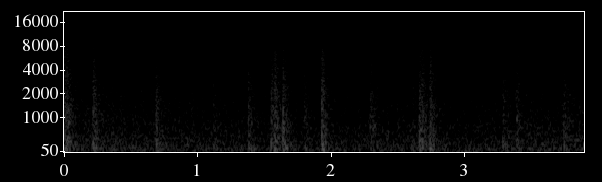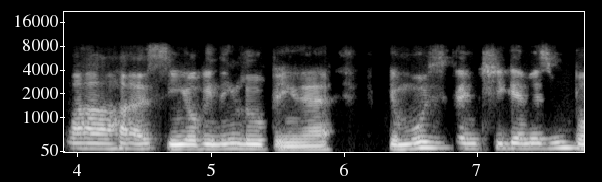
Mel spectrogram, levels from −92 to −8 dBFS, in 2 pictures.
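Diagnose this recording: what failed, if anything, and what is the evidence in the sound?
Network stage: a call audio freeze, likely from packets delayed in transit until the jitter buffer ran dry. From 2.89 to 3.15 s the receiver stretched the last sound into a fading buzz or hiss, about 240 ms filled in all and ending in 40 ms of silence, then resumed with nothing lost.

Jitter buffer stage: a skip ahead at 3.27 to 3.30 s. Roughly a tenth of a second of audio was dropped, in transit or by the buffer, to catch up. Playback jumps forward across a 10 ms join, with that stretch of speech missing.

Jitter buffer stage again: a slow-down from 3.31 to 3.99 s, just before "sim ouvindo nem looping". The receiver rebuilt its reserve by repeating pitch periods, adding 116 ms. Speech plays at 84% speed with unchanged pitch, sounding drawn out.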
